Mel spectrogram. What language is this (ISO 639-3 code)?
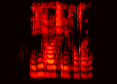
urd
